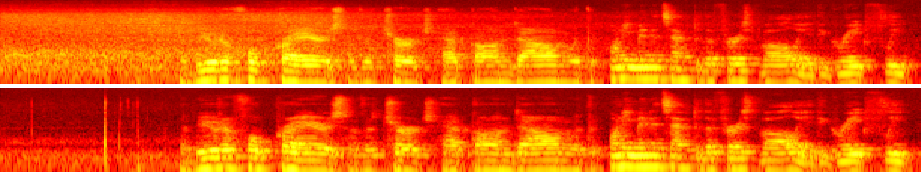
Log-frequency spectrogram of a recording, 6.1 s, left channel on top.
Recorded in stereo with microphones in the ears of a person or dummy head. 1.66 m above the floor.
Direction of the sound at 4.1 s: 15° right (ahead or behind).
